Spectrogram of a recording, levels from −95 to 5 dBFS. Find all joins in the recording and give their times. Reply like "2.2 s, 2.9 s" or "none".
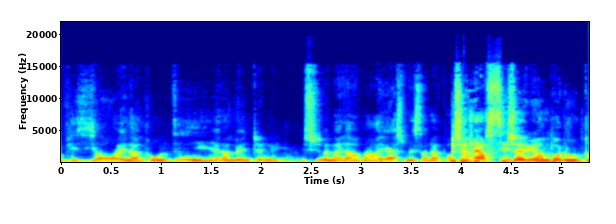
3.9 s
